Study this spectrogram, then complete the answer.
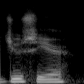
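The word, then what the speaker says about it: Jussier: Hussier Formiga versus, I can't say his first name. – I think they actually say Juicier. – Juicier? – I think I mostly heard people pronounce that J.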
